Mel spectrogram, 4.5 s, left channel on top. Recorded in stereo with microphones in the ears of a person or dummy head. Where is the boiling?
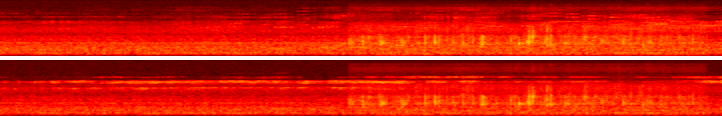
Centre (ahead or behind), 0.7 m.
